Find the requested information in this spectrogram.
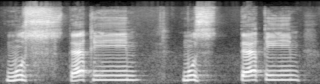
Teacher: Так как син, свистящий звук, нужно дать полноту свойств, чтобы полноценно произносилось.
